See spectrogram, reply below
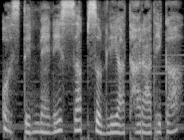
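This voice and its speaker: A sorrowful ghost queen voiced by a woman for a cartoon moral tale. She speaks slowly and soothingly in a soft-edged, dark tone, with music underneath. She is young, gentle and solemn. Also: fairly low pitch, steady tone, lightly acted. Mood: grieving.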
